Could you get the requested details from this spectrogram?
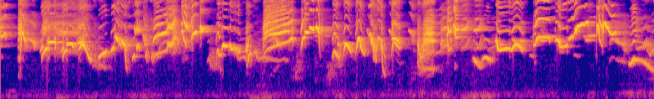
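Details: Oriental magpie-robin song used as a lure to make a reluctant bird sing: a continuous, varied stream of loud whistled phrases, rising and falling slurs, sharp chattering notes and buzzy trills with barely any pause, clean background.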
